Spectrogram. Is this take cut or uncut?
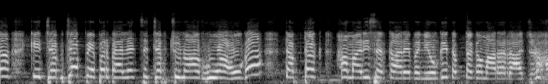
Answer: uncut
